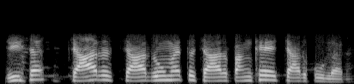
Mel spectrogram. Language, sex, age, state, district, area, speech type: Hindi, male, 18-30, Madhya Pradesh, Hoshangabad, urban, conversation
